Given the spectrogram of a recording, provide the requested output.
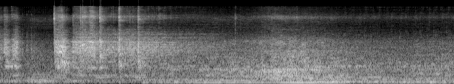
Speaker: jadi mesinnya mengikuti irama putaran G jadi enggak sendat-sendat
